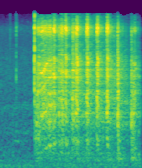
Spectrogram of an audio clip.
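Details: Rusi Passion scooter won't start on the key starter: it spins with even compression pulses, about six a second, but never fires. Kick start also fails, pointing to no spark.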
